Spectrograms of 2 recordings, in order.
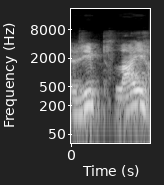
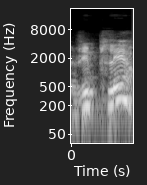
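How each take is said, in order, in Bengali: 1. শব্দটি 'eye' স্বরধ্বনি দিয়ে শেষ হয়েছে। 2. শব্দটি 'ay' স্বরধ্বনি দিয়ে শেষ হয়েছে। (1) "রিপ্লাই হবে" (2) "এটা অনেকে ভুল করে রিপ্লে বলে ফেলো"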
